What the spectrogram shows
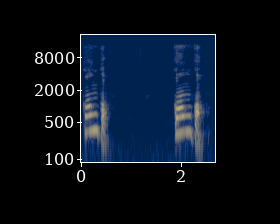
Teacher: Remember, the G becomes K. So, when you pronounce it, don't blow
